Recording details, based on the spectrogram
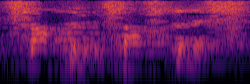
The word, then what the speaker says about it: Sosthenes: By the way, we find out in 1 Corinthians chapter 1 that Sosthenes, I didn't say his name, Sosthenes, there it is, that the Lord saved him as well.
